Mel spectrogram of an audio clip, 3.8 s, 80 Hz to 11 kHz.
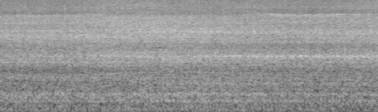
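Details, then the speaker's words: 2005 Chevy 2500 van with the 6.0 petrol V8 idling after the quick fix, with a strong intake hiss. It idles down slightly but steadily, with no stumbling or cylinder misfire. "Listen how it's idling down a little bit, but it's not jerking like it's missing on a cylinder or anything."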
